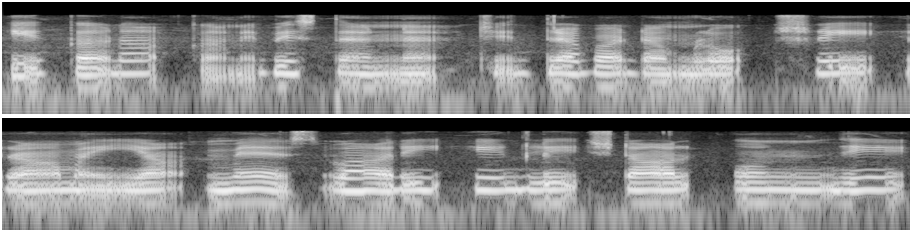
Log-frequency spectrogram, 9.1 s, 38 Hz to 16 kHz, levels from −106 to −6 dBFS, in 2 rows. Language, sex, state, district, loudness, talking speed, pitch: Telugu, female, Andhra Pradesh, Sri Satya Sai, -18 LUFS, 65 wpm, 165 Hz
